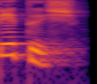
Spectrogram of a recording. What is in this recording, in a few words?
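"петысь", Komi, female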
